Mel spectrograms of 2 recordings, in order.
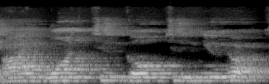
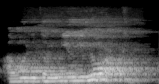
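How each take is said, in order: First: Every word gets its own careful beat. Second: Words rush quickly into one beat on New York.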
